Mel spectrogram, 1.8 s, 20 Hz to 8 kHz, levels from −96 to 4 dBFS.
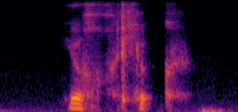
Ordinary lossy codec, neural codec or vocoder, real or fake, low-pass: Opus, 16 kbps; vocoder, 44.1 kHz, 80 mel bands, Vocos; fake; 7.2 kHz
